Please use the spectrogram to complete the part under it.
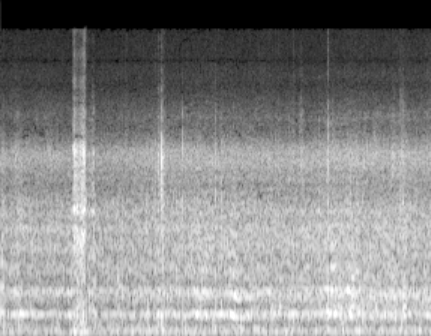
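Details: Dense, even buzzing of a honeybee colony being moved from a barrel into a new hive at Miss Bee Haven, a rich multi-toned hum with a brief rustling crackle early and soft knocks.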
